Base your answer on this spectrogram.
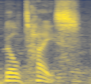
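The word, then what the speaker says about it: Theiss: And one day I called information and got the number for Paramount Pictures, called the studio and asked for, I pronounced it Bill Thies at the time. – Right. – And they corrected me. They said, no, it's Bill Tice. – I thought it was Thies. – Yeah, it's Tice.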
